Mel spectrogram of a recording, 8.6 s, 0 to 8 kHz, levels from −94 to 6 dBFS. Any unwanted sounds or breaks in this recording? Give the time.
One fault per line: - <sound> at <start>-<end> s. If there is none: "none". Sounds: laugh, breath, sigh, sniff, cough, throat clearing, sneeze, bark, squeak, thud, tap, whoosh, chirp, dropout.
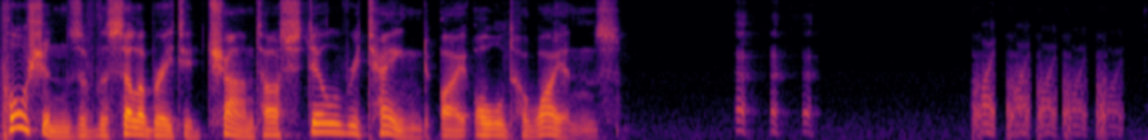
- laugh at 5.5-6.2 s
- laugh at 7.3-8.4 s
